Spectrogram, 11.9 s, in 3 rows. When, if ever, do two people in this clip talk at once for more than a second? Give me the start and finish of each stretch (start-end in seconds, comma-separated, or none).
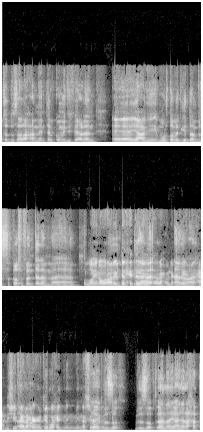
6.0-8.7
